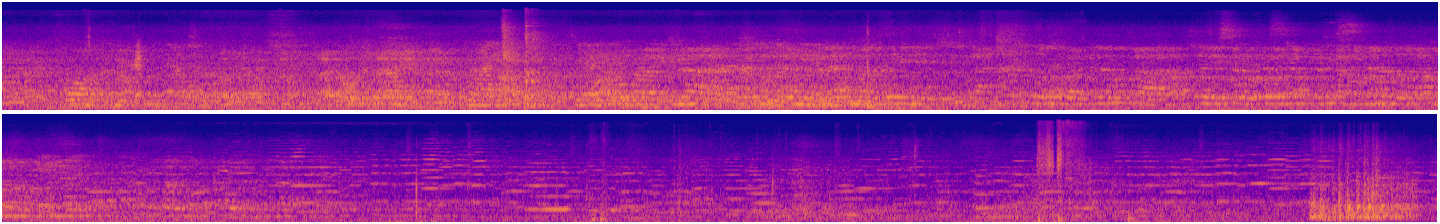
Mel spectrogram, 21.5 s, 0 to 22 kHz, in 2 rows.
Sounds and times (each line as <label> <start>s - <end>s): violinist is playing irish folk tune 13.0s - 21.5s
